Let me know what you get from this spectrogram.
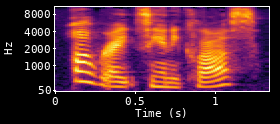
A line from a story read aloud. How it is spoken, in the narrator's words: cried Johnny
